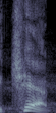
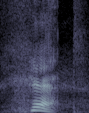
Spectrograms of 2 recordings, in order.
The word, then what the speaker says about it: Chet: microphone come up here because in English we would say chat but that's not how you say it it's got to have a little guttural in it but not too much and I know that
